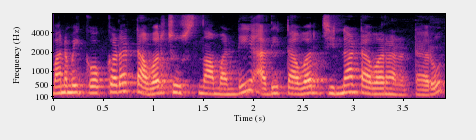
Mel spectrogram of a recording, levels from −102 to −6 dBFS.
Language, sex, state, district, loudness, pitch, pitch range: Telugu, female, Andhra Pradesh, Guntur, -24 LUFS, 225 Hz, 200-245 Hz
